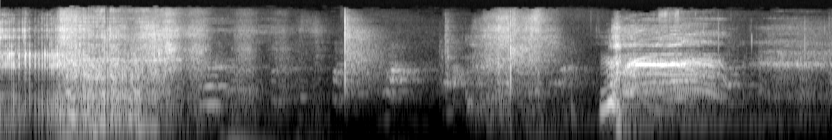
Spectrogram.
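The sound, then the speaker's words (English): Several loud, sharp slaps land one after another, a few crisp smacks with short gaps between them, bright with a fleshy snap to each hit. “Bang! Slapping his bare... bare butt, balls and back.”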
